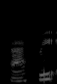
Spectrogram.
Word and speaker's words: Fakhri: Yes, Zahra, Z-A-R-A, and Fakhri, F-A-K-H-R-I.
